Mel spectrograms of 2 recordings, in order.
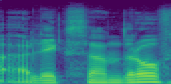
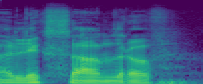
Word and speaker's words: Александров: Здесь ударение Александров на последний слог, как обычно в удмуртском языке, но это не обязательно. Можно и сказать Александров.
